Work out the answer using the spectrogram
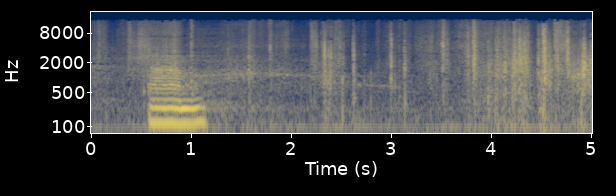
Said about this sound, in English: Have you spotted anything in the papers? No, I'm kind of just having a flick through the news of the world.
